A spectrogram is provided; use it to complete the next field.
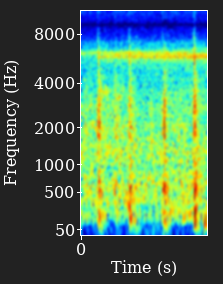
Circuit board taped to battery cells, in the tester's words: you can hear that tapping but it's you know a little loose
